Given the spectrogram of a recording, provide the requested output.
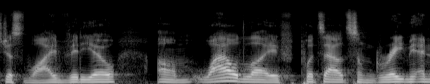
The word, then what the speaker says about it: Wyldlife: And actually, if you're looking them up, Wildlife is spelled WYLDLIFE. So if you're looking them up, yeah, they're not spelled like like wild, like it sounds.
